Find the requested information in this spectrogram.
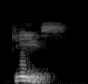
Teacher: The natural place to put the tongue for geese is much farther forward.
